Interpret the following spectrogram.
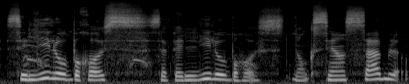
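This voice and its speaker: A woman who volunteers as a housekeeper at a sailing base chats and reminisces in a casual interview, hesitating now and then. Her voice is medium-pitched and her pace measured, and the outdoor recording is noisy.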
